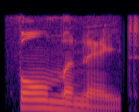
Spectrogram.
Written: fulminate

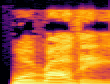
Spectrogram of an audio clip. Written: wourali

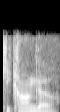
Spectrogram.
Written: Kikongo

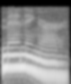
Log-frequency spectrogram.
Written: Menninger

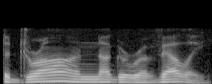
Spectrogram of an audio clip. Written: Dadra and Nagar Haveli

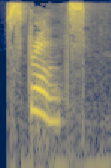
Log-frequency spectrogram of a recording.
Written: sbrinz

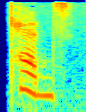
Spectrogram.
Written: keds

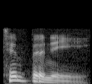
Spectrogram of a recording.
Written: tympany

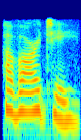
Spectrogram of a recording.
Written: Havarti

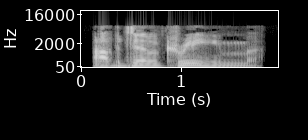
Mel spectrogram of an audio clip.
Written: abdelkrim

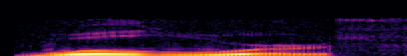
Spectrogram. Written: Woolworth

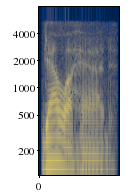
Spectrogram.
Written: Galahad

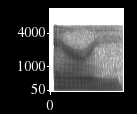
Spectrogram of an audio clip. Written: aery

